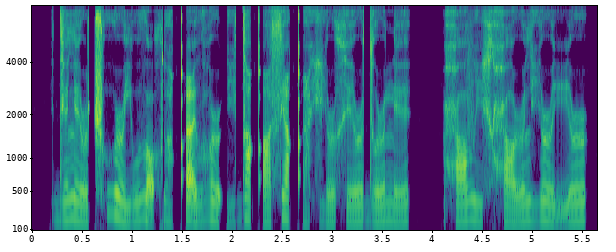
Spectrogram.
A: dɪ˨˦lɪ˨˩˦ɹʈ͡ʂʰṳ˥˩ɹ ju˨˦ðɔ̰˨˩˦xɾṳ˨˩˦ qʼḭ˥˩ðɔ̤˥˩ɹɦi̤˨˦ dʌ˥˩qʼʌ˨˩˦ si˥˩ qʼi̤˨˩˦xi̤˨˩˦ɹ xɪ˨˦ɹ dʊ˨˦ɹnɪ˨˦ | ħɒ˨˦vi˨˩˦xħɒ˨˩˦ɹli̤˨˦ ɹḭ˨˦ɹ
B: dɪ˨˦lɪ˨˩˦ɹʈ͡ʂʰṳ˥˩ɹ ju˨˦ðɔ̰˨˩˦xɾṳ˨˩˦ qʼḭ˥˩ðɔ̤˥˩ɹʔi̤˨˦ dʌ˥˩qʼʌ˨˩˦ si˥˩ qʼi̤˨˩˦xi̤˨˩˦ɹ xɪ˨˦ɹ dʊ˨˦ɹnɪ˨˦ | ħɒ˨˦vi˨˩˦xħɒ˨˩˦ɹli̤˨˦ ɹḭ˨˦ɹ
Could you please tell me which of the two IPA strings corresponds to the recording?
B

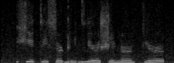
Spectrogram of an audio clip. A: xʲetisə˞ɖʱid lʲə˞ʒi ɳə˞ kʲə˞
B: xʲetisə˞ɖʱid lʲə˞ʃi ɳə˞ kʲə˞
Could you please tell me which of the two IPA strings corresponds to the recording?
B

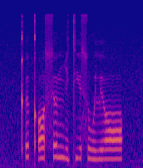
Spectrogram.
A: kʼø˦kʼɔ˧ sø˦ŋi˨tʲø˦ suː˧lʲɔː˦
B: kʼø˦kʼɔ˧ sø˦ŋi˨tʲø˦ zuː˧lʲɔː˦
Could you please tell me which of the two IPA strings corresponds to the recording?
A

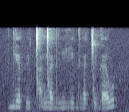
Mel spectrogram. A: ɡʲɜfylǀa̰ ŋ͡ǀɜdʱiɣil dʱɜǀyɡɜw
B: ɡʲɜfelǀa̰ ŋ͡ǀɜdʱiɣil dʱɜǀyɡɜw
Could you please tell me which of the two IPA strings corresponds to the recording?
A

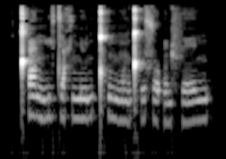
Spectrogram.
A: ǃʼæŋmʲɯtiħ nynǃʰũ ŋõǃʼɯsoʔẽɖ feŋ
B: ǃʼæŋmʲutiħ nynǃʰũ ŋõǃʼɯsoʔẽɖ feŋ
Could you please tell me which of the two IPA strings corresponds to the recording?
B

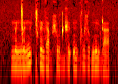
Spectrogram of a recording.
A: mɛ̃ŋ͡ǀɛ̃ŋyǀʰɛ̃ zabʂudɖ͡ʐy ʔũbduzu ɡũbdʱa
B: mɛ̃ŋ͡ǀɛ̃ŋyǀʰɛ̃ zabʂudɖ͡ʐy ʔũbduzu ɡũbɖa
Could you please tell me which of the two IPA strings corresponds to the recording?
B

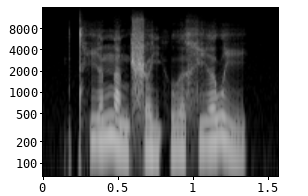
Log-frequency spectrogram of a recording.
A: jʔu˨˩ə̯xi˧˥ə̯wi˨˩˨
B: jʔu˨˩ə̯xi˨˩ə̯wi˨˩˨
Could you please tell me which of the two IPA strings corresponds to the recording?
A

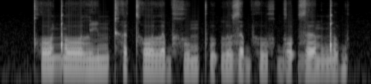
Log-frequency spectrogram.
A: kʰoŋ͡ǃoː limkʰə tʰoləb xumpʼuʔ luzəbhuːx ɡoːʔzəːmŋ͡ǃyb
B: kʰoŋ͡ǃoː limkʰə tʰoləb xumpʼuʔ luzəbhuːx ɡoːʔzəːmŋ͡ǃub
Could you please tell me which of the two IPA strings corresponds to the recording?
B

